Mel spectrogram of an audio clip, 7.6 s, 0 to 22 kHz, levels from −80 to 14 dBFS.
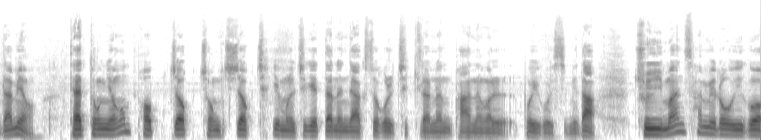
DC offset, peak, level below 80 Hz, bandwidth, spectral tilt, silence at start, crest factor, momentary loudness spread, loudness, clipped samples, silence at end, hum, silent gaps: under 0.1%; -2 dBFS; -58 dBFS; 13.5 kHz; -6 dB/octave; 0 s; 22 dB; 9 LU; -25 LUFS; under 0.1%; 0 s; none; none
